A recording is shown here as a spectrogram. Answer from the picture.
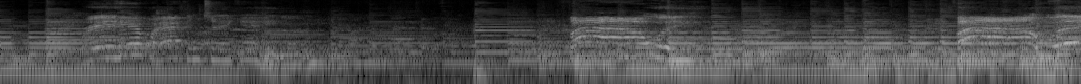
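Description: Live music on electric guitar: lead notes bending in pitch over a held low note, which fades out about three seconds in and comes back louder near six seconds.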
